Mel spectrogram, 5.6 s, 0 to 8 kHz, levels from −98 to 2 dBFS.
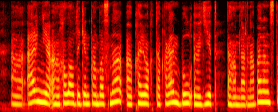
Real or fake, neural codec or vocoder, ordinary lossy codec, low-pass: fake; codec, 16 kHz, 8 kbps, FreqCodec, larger model; none; none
